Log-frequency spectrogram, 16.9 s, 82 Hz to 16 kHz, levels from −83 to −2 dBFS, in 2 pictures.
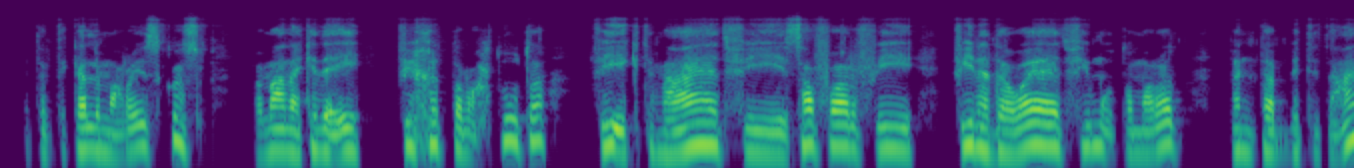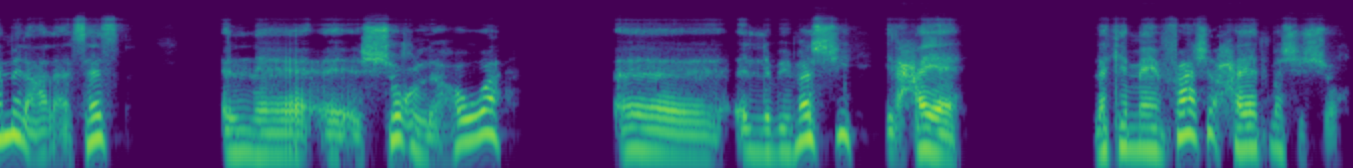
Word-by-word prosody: أنت -, -, -15 dB
بتتكلم 145 Hz, -1 st, -2 dB
مع 120 Hz, -, -3 dB
رئيس 150 Hz, +5 st, -3 dB
قسم، 190 Hz, -9 st, -4 dB, 0.3 s
فمعنى 135 Hz, +1 st, +2 dB
كده 145 Hz, +1 st, -1 dB
إيه، 135 Hz, +3 st, 0 dB, 0.2 s
في 170 Hz, -, -4 dB
خطة 170 Hz, -4 st, -2 dB
محطوطة، 195 Hz, +7 st, -4 dB, 0.3 s
في 155 Hz, -2 st, 0 dB
إجتماعات، 150 Hz, +5 st, +1 dB
في 130 Hz, -3 st, -5 dB
سفر 165 Hz, +2 st, +3 dB
في 150 Hz, -1 st, -6 dB, 0.2 s
في 170 Hz, -, -1 dB
ندوات، 155 Hz, +4 st, +4 dB
في 160 Hz, -, -8 dB
مؤتمرات، 155 Hz, +1 st, -3 dB, 0.3 s
فأنت 140 Hz, -1 st, -7 dB
بتتعامل 170 Hz, -, -1 dB
على 130 Hz, -, -4 dB
أساس 205 Hz, +1 st, +1 dB, 0.6 s
إن 135 Hz, -1 st, -4 dB
آآ 125 Hz, -1 st, -1 dB
الشُّغل 140 Hz, -, +3 dB
هو 200 Hz, -, +2 dB, 0.7 s
آآ 125 Hz, -6 st, -1 dB
اللي 135 Hz, -1 st, -2 dB
بيمشّي 215 Hz, -, +2 dB
الحياة، 135 Hz, -5 st, +6 dB, 0.9 s
لكن 150 Hz, +3 st, -1 dB
ما 150 Hz, 0 st, +3 dB
ينفعش 235 Hz, -, +3 dB
الحياة 155 Hz, 0 st, +3 dB
تمشّي 150 Hz, -4 st, -5 dB
الشُّغل. -, -, -3 dB
145 Hz, 135 wpm, -23 LUFS, 130-170 Hz, 0.9 s, الحياة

